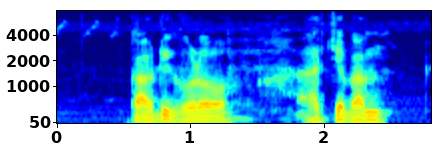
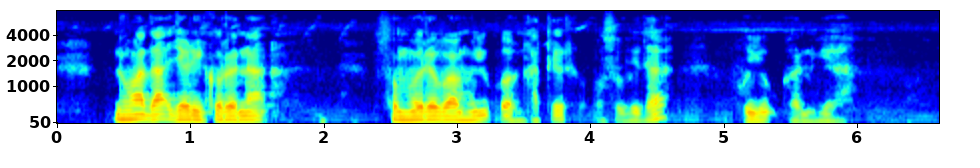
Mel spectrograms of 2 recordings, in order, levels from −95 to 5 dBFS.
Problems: none marked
